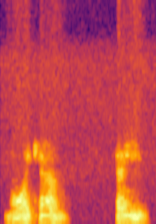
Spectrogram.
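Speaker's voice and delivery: usual speaking voice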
